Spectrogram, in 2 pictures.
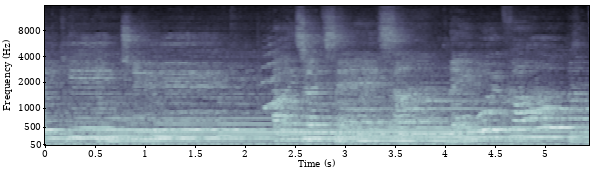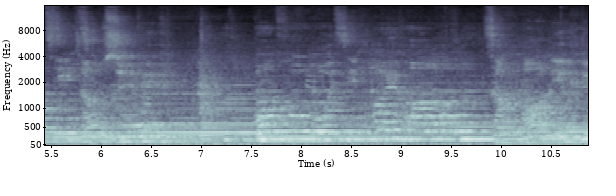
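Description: A man singing a hymn into a handheld microphone, accompanied by an electronic keyboard playing held chords.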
